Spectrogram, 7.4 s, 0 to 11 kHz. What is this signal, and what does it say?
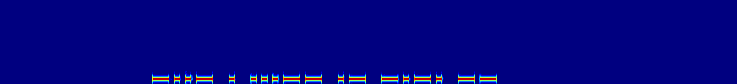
Morse code, heard as a keyed tone, about 22 wpm, 700 Hz. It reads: XE3ACM
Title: DXCC-100 Call Signs - 6 Characters - Repeated 3x - 22wpm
